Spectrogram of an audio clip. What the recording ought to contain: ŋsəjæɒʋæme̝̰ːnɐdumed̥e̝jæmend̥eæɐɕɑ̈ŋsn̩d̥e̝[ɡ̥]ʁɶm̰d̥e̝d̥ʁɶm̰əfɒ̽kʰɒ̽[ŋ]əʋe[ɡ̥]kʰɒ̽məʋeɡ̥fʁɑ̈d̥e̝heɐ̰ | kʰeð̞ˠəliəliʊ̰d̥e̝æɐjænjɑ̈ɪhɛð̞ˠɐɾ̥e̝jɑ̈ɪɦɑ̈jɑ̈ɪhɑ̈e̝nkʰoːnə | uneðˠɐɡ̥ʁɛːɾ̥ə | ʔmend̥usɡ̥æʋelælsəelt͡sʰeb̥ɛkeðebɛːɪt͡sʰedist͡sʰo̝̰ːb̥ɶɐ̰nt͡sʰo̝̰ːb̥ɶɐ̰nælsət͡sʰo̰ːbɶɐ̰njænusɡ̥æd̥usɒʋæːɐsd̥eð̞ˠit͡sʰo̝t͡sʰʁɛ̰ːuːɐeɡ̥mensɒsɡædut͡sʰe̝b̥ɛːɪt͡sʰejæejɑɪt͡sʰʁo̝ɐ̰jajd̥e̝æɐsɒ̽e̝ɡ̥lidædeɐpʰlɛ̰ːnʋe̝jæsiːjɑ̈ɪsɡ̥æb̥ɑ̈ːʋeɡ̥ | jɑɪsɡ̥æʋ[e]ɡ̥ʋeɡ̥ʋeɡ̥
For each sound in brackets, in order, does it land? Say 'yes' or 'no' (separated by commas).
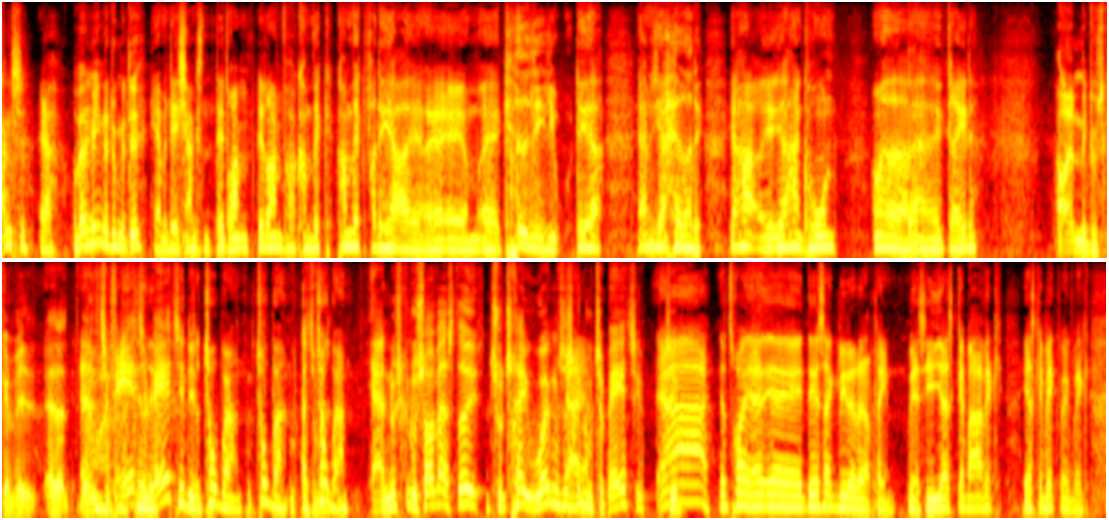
no, no, yes, yes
